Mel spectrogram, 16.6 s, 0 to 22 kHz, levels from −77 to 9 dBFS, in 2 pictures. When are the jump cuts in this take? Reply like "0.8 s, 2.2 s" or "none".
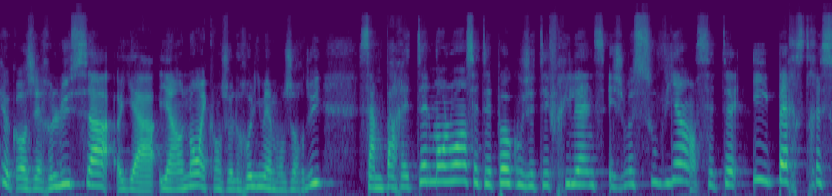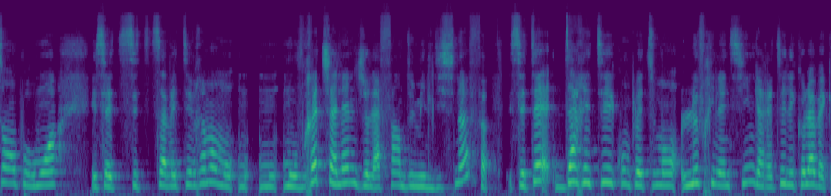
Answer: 13.3 s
